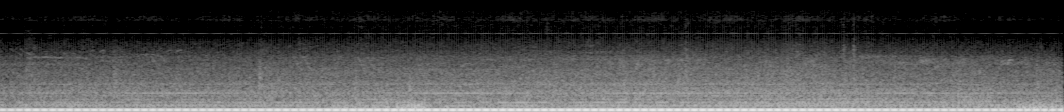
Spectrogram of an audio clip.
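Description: A low steady tone pulsing on and off rapidly and evenly, an isochronic-tone backing bed, with faint steady higher tones above it.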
